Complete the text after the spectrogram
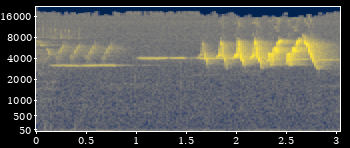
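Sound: chestnut-sided warbler song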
